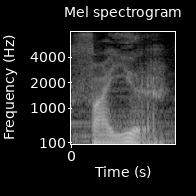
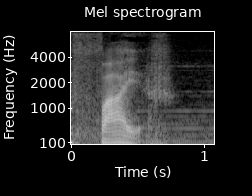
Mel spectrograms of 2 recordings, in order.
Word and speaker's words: fire: Dieda, Emai, é Fair. É Fire. A pronúncia certa é Fire.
